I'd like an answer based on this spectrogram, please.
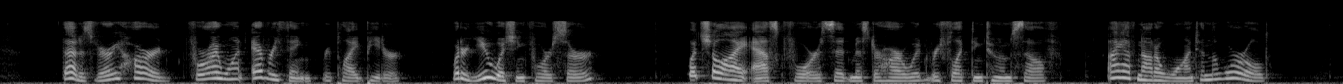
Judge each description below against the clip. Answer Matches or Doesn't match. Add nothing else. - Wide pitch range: Matches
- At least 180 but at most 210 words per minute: Doesn't match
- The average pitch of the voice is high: Doesn't match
